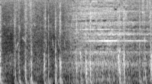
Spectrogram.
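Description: Hooves clop on a wooden bridge.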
